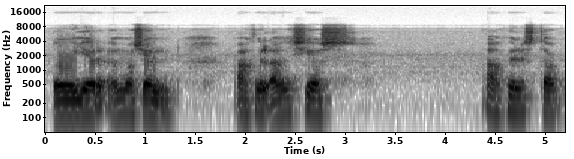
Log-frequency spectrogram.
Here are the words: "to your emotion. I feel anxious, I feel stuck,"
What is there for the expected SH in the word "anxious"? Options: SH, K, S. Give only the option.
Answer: S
